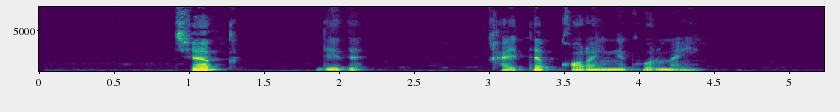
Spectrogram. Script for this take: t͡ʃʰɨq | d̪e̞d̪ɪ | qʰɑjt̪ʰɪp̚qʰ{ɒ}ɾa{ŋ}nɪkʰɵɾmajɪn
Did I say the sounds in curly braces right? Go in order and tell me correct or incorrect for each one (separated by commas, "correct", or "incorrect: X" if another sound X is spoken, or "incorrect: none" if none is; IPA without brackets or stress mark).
correct, correct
